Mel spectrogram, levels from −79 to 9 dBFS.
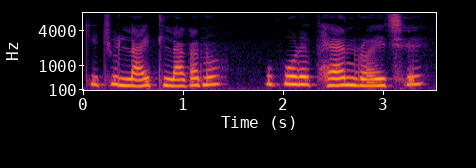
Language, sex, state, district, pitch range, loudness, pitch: Bengali, female, West Bengal, Cooch Behar, 255-300 Hz, -13 LUFS, 275 Hz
